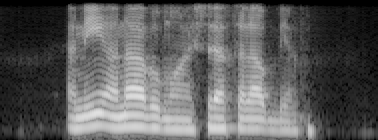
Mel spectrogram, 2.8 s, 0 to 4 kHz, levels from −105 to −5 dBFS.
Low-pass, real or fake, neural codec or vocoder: 3.6 kHz; fake; codec, 16 kHz, 0.5 kbps, X-Codec, HuBERT features, trained on balanced general audio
